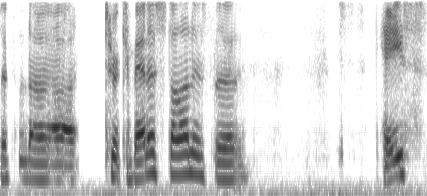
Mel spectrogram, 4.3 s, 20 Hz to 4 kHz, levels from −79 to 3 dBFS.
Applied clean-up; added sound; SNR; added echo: neural diffusion model UNIVERSE++.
